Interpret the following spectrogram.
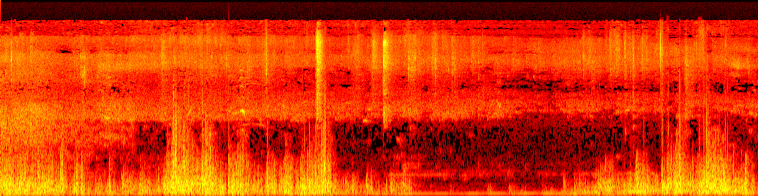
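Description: Wind buffeting the microphone: a gusty low rumble with crackles that dies down for a few seconds in the middle, leaving a faint steady hum, then gusts up again.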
